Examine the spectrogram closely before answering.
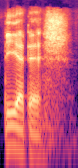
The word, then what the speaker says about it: Biadasz: So, I've got the I've got the pronunciation down. It's Biadasz.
